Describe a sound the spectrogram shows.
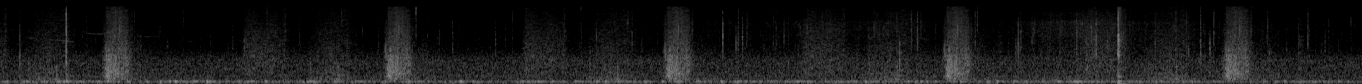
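Seeds are pressed into soil with a short rustling puff every few seconds.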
